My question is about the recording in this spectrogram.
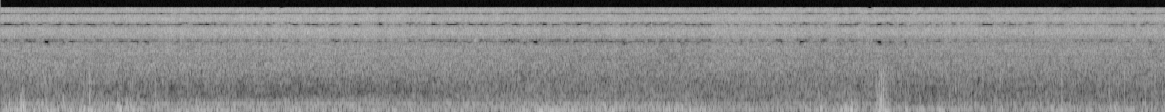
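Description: Wind buffeting the microphone over the steady hum of a boat's motor running.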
